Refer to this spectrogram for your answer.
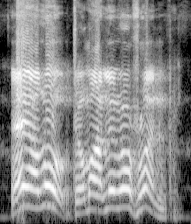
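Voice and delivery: loud put-on Scarface voice; Al Pacino Scarface. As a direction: growl it like Tony Montana. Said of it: "Al Pacino".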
